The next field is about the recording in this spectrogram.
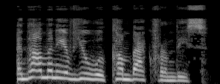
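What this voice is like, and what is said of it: Hard, stern voice. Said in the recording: “asked in a hard voice.”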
